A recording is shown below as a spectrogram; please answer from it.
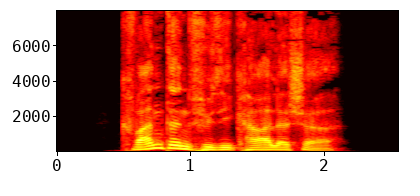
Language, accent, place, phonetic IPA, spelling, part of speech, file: German, Germany, Berlin, [ˈkvantn̩fyːziˌkaːlɪʃə], quantenphysikalische, adjective, De-quantenphysikalische.ogg
- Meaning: inflection of quantenphysikalisch: 1. strong/mixed nominative/accusative feminine singular 2. strong nominative/accusative plural 3. weak nominative all-gender singular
